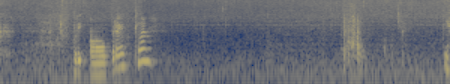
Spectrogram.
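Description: Asparagus spears and a kitchen knife handled on a wooden cutting board, with one brief clatter shortly before the end, over a steady faint hiss.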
